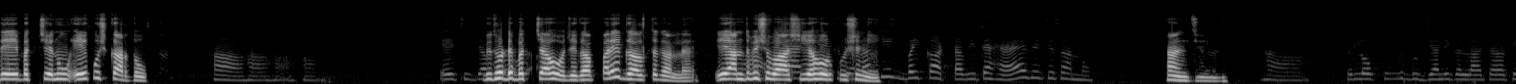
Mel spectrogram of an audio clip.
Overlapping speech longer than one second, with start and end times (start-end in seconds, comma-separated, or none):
7.4-8.8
